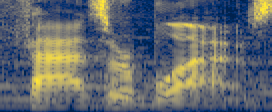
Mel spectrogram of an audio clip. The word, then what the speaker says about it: Fazer Blast: others suggested about battle at fazer blast there are you happy I said it right for once but I like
